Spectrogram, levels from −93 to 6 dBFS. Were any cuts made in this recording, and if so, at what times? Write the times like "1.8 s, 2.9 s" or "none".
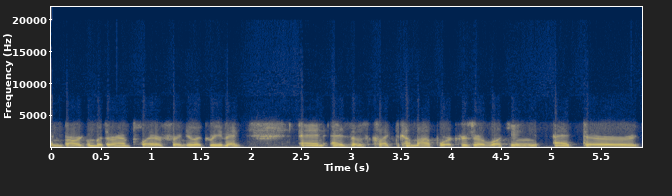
3.5 s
